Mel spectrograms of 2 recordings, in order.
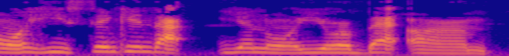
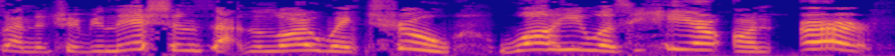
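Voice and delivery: rising, louder preacher's call to the congregation; full-force preaching; 5 semitones higher, 6 dB louder than usual. Acted. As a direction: preach it out, lifting the room. Preaching at full force, scripture quotes.

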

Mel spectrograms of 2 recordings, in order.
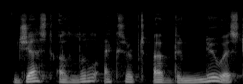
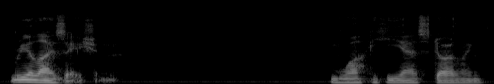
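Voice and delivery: controlled menacing husband; 3 semitones lower than usual. Acted. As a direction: speak low and controlled, as if you already know. Husband confronts wife, audio drama.

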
